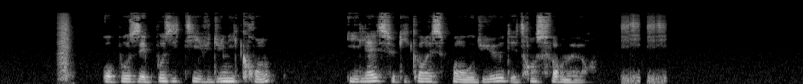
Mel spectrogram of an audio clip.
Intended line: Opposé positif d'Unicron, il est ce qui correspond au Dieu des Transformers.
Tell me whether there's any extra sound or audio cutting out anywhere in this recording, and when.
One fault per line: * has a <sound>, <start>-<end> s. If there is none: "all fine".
* has a squeak, 0.6-0.8 s
* has a laugh, 6.2-6.7 s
